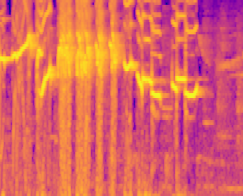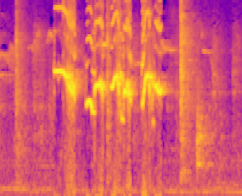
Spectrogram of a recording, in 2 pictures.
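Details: Oriental magpie-robin full song used as training material for caged birds: loud bursts of whistled notes with rising and falling sweeps, harsh buzzy chatter and clipped high phrases, separated by short pauses.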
